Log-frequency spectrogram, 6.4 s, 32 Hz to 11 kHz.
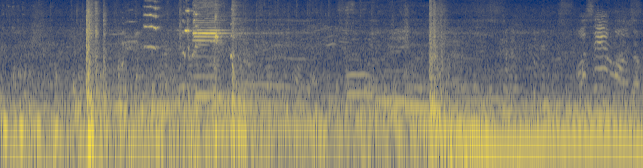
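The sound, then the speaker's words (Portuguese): Engine drone and rattling inside a large 15-seat Toyota minibus used as public transport, a steady low rumble with clicks and clunks and voices chattering in the background. “Os bancos são vermelhos, gastos do uso com pequenos buracos aqui e ali, é um veículo muito frequentado. Isto é um Toyota, daqueles grandes, que tem 15 lugares.”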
